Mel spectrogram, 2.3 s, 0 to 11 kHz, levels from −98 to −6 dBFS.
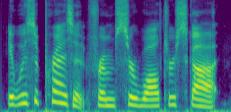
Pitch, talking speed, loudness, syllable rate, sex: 210 Hz, 205 wpm, -17 LUFS, 4.9 syllables/s, female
